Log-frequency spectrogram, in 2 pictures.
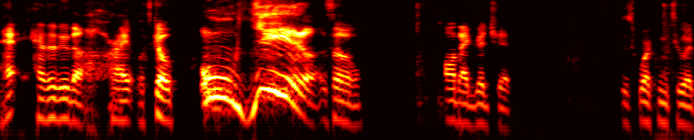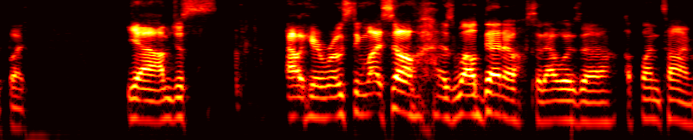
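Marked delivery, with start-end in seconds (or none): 2.0-3.2 drawn-out, pumped, slow, swooping hype-up delivery. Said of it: "I gotta throw out a couple".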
